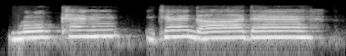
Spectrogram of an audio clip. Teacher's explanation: Jagada, all are Alpa Pranas. No Mahaprana there.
